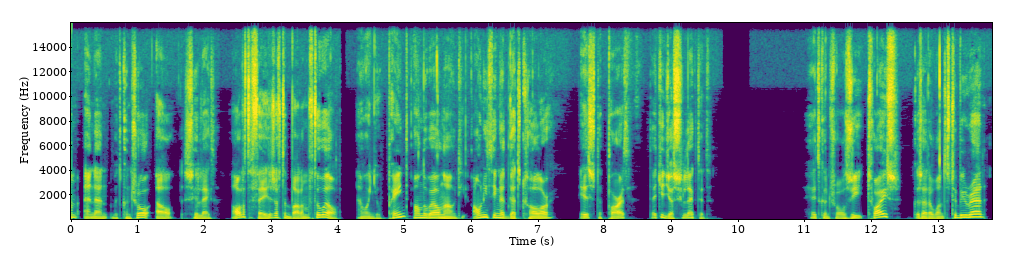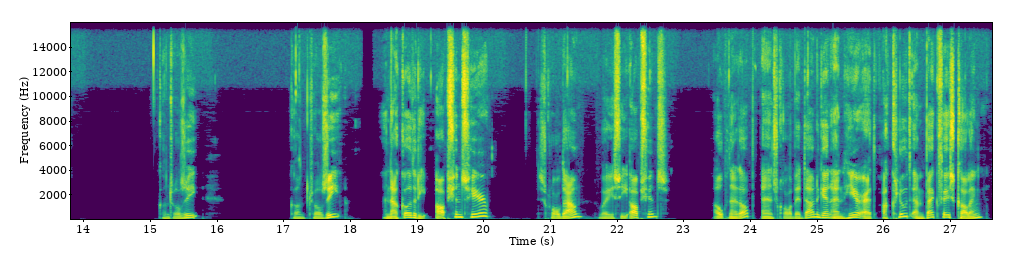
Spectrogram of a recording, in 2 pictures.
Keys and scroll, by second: 12.6 ctrl+z, 14.8 ctrl+z, 16.9 ctrl+z.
